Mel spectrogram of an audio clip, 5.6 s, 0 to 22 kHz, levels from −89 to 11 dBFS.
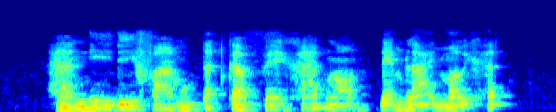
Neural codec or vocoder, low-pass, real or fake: none; 7.2 kHz; real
